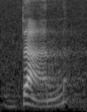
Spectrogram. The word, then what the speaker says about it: than: one is more adjective than or less adjective than the other. A comparative degree sentence contains the word than. Please note the correct pronunciation, than.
